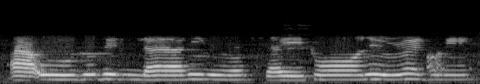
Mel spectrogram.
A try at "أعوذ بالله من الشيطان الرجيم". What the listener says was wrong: আইনার উচ্চারণ আরেকটু ট্রাই করবা, মিডল অফ দ্য থ্রোট থেকে প্রনাউন্সিয়েশন হইব আইনার উচ্চারণ।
